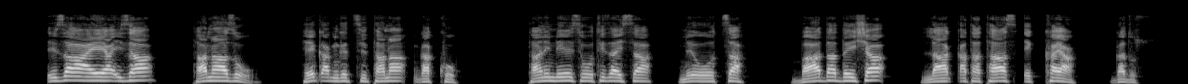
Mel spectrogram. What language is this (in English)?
Gamo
